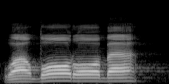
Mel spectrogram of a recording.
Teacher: Da tebal, ra tebal, ba lembut. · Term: bunyi tebal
